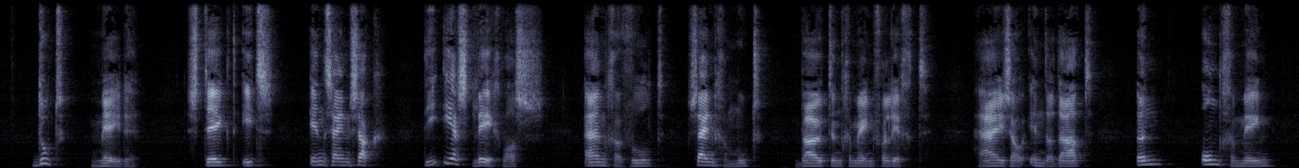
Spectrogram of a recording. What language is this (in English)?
Dutch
